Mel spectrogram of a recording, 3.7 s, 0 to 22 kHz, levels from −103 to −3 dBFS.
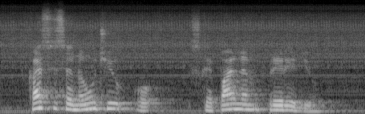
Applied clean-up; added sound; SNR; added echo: none; Domestic sounds, home sounds; 19 dB; none.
